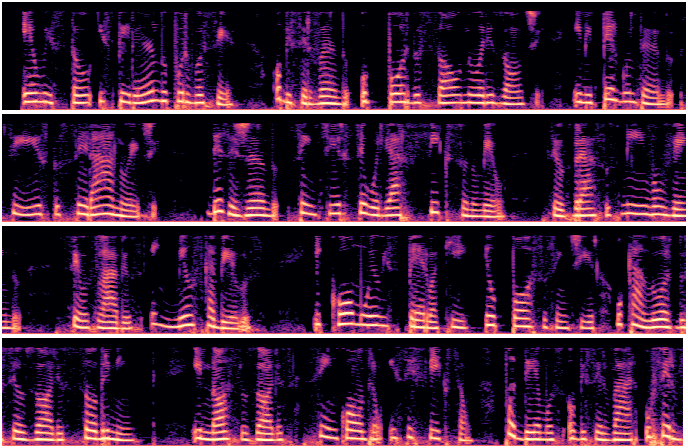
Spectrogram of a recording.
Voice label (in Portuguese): AMOR ETERNO - F; Românticas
